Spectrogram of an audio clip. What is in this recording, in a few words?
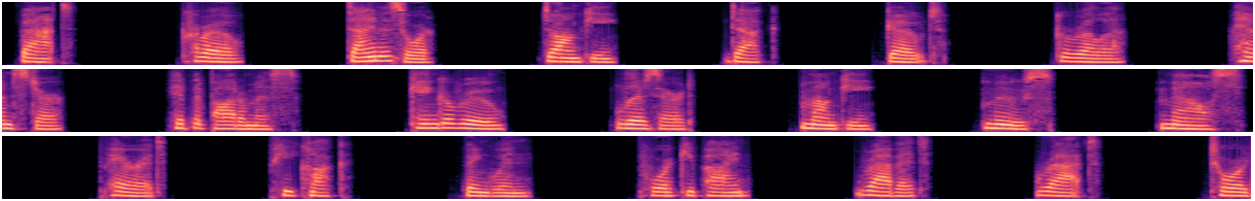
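American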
